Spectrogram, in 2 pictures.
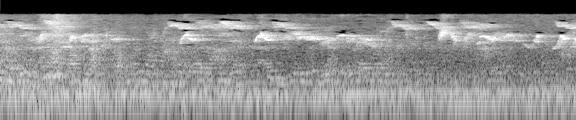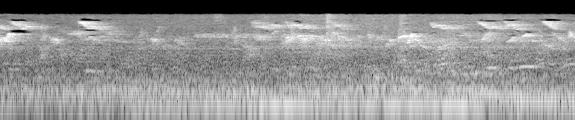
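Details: Red-whiskered bulbuls at a singing competition, not yet numbered; short bright warbled phrases and chirps tumble over each other, several birds overlapping, with a steady low hum and murmur beneath.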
